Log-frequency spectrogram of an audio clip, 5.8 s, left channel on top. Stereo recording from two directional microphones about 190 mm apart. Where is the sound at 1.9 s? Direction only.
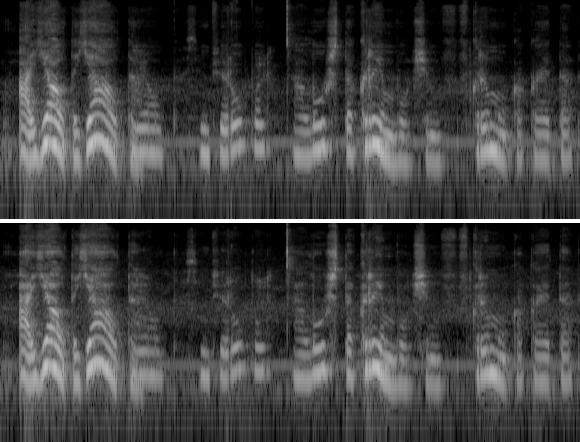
40° left (ahead or behind).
